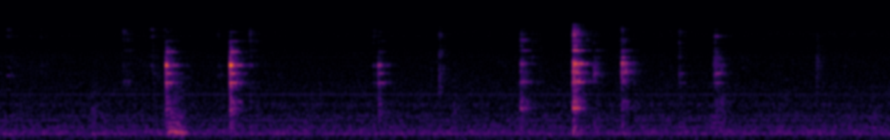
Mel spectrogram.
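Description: Metal forks and knives clinking and scraping on ceramic dinner plates while people eat: about seven short, irregular clinks, each with a brief ring, the loudest a couple of seconds in and again past the middle.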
